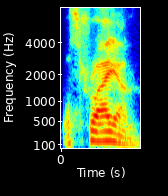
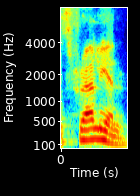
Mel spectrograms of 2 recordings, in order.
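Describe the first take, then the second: First: The middle 'l' sound is dropped entirely. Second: The middle 'l' sound is clearly pronounced. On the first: "ওদের সাউন্ডটা শোনা যায় অস্ট্রায়ান" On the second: "আমরা বলি কি অস্ট্রেলিয়ান"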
